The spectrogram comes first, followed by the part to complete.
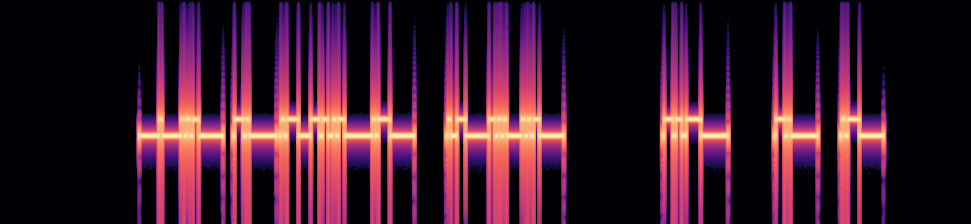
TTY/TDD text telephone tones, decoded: SHE BEARS THE

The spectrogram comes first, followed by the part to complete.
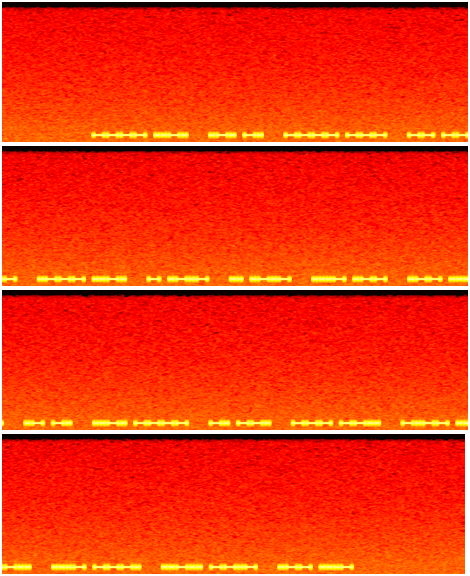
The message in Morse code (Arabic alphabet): شف رن شخ مخ جف تع يع ضو وس ان فش نغ خذ ظه ضز هق وض

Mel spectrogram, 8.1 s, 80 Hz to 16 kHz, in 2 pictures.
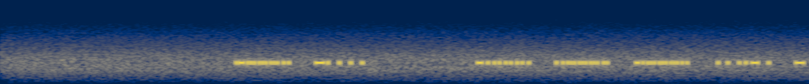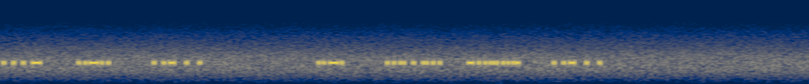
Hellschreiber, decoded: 5L C32JNIY 1XQY

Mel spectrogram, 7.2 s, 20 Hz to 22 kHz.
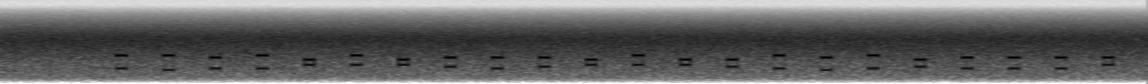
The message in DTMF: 6356*#*858*#*762675550

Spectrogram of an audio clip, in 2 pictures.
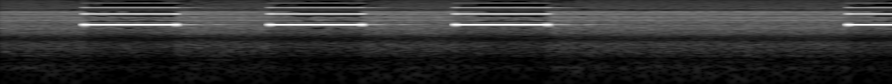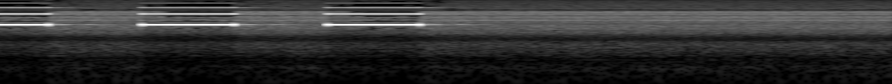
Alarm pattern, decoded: temporal three

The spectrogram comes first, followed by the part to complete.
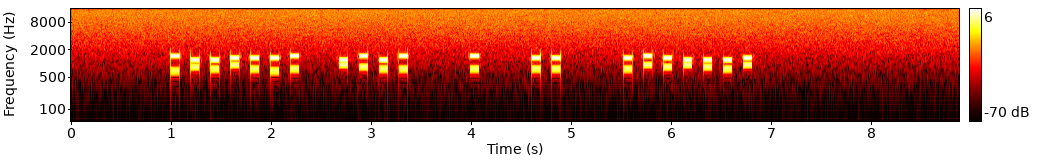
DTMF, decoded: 3740526 *946 6 55 5#8*740

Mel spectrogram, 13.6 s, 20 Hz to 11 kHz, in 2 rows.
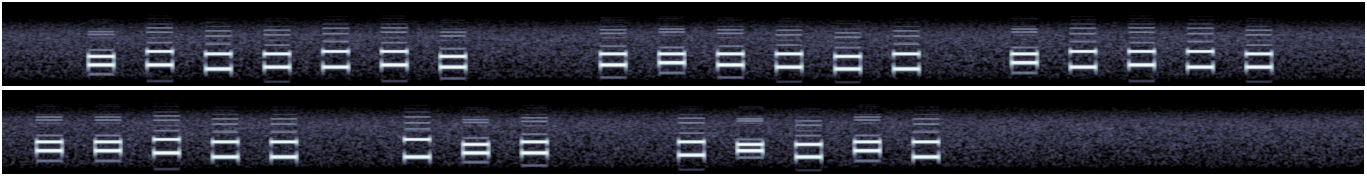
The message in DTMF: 7925694 808512 06965 00922 378 5*102

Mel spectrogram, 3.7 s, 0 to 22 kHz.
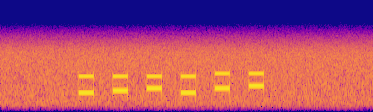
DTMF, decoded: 25829#

